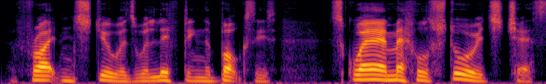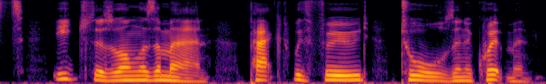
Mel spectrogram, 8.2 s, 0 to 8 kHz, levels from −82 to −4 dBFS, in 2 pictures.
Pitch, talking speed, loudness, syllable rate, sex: 140 Hz, 170 wpm, -21 LUFS, 5.2 syllables/s, male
